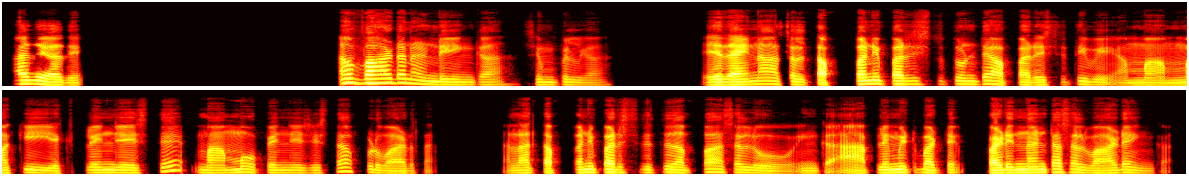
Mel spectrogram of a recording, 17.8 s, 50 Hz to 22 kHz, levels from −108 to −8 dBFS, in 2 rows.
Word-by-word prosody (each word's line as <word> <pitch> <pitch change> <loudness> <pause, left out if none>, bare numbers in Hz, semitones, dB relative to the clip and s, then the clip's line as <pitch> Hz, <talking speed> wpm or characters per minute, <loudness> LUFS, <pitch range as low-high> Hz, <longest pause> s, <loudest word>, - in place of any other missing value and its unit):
అదే 160 -2 +5
అదే. 110 -2 -5 2.0
ఆ! - - +6 0.2
వాడనండి 195 -9 +5
ఇంకా 120 +1 -9 0.3
సింపుల్‌గా. 115 -3 -11 0.9
ఏదైనా 125 +3 +6
అసలు 130 -2 -3
తప్పని 155 +1 +5
పరిస్థితుంటే, 140 0 -1
ఆ - - +2
పరిస్థితి 115 +4 -4
వి 120 - -6 0.3
మా 110 - -1
అమ్మకి 120 +5 -5 0.2
ఎక్స్‌ప్లైన్ 125 +4 -6
జేస్తే 120 - -5 0.3
మా 120 - +1
అమ్మ 135 +3 -2
ఓపెన్ 120 -1 -7
జేసిస్తే 115 +5 -11
అప్పుడు 140 -7 -9
వాడతా. 105 -1 -7 0.6
అలా 115 +2 -1
తప్పని 130 +5 0
పరిస్థితి 130 0 0
తప్ప 120 - -7 0.2
అసలు 125 -3 -5 0.3
ఇంకా 105 -2 -8 0.2
యాప్ - - -2
లిమిట్ 130 0 +1
బట్టే 125 -2 -1 0.3
పడిందంటే 130 +3 +5
అసలు 135 -2 -3
వాడే 115 +4 -1
ఇంకా. 100 - -22
125 Hz, 120 wpm, -25 LUFS, 115-140 Hz, 2.0 s, ఆ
